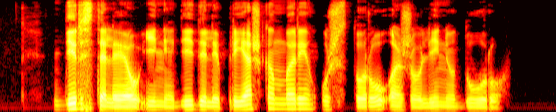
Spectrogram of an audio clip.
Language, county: Lithuanian, Vilnius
